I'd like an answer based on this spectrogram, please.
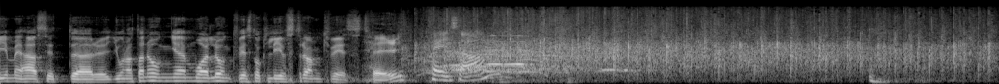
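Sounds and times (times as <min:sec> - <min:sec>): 
speech: 0:00.0 - 0:05.2
live audience applause at Skalateatern in Stockholm: 0:03.9 - 0:09.9.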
